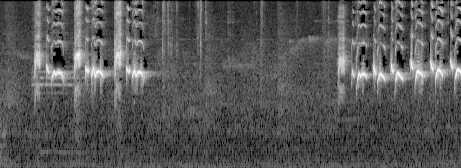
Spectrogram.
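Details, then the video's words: Wambi lure call: two bursts of sharp, high chirps, each a quick upward flick ending in a short downslurred note, repeated about twice a second, separated by a long silence. "Suara Pikat Burung Wambi Mini"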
